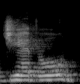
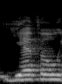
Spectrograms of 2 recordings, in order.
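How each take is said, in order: First: The double L sounds like a 'j'. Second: The double L sounds like a 'y'. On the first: "or j" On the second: "you can say ye"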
